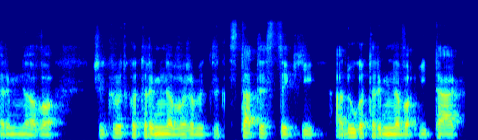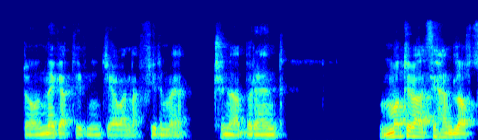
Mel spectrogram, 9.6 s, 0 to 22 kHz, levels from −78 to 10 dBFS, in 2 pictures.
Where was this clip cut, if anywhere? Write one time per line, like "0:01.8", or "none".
0:02.2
